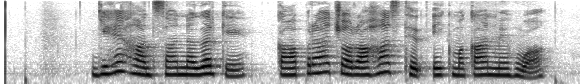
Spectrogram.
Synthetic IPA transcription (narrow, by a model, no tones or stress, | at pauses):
jɛɦɦaːd̪sanɐɡəɾke | kaːpɾaːt͡ʃɔːɾaːɦast̪ʰɪt̪eːkmɐkaːnmẽɦuaː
